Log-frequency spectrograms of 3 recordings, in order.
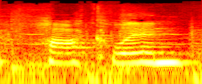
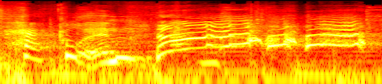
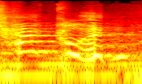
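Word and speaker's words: Hoechlin: last name we do not know how to pronounce um and we have tried hoachlin hawklin coachella we've tried so many different things i found out how you say it it's hecklin tyler eckland no it is not i looked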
